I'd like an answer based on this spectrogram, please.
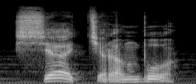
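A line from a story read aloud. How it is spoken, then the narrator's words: Very quiet. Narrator (Russian): Король сказал это очень тихо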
